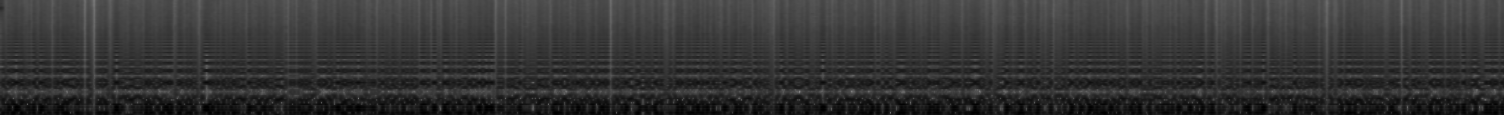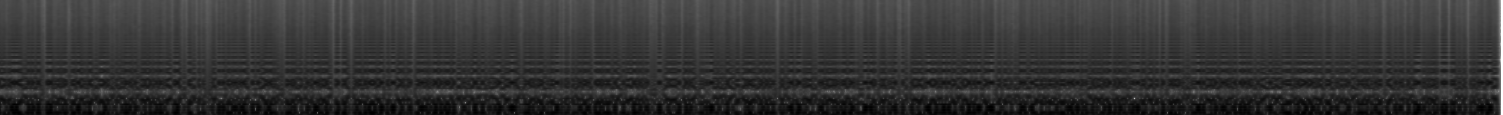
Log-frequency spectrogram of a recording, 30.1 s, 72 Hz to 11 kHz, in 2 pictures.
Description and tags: This kind of noise randomly generates the values -1 or +1 at a given rate per second. This number is the frequency. In this example the frequency is 200 Hz. The algorithm for this noise was created two years ago by myself in C++, as an imitation of noise generators in SuperCollider 2.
